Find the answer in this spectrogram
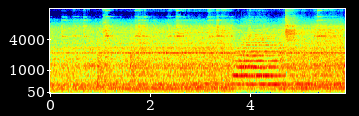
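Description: Vande Bharat Express train running along the platform as it pulls in, a steady rolling rumble with light regular clicks. About halfway through, a train horn sounds once for about a second.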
